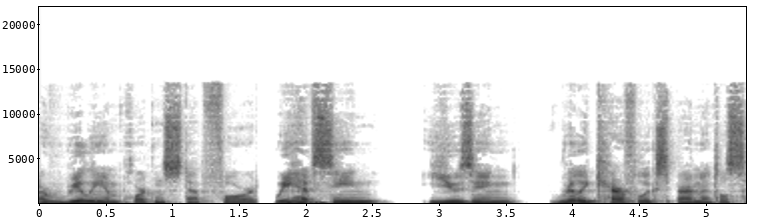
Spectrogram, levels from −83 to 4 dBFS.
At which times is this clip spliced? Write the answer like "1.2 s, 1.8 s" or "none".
1.6 s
